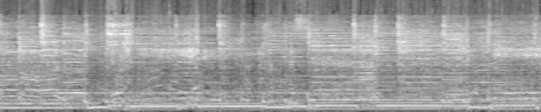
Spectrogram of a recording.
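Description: Live Kabyle band playing an instrumental stretch: mandole and guitars over electric bass, drum kit and hand percussion, with a steady beat and held bass notes.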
